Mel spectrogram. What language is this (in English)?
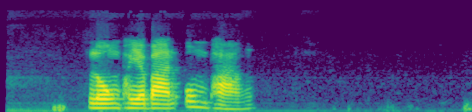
Thai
